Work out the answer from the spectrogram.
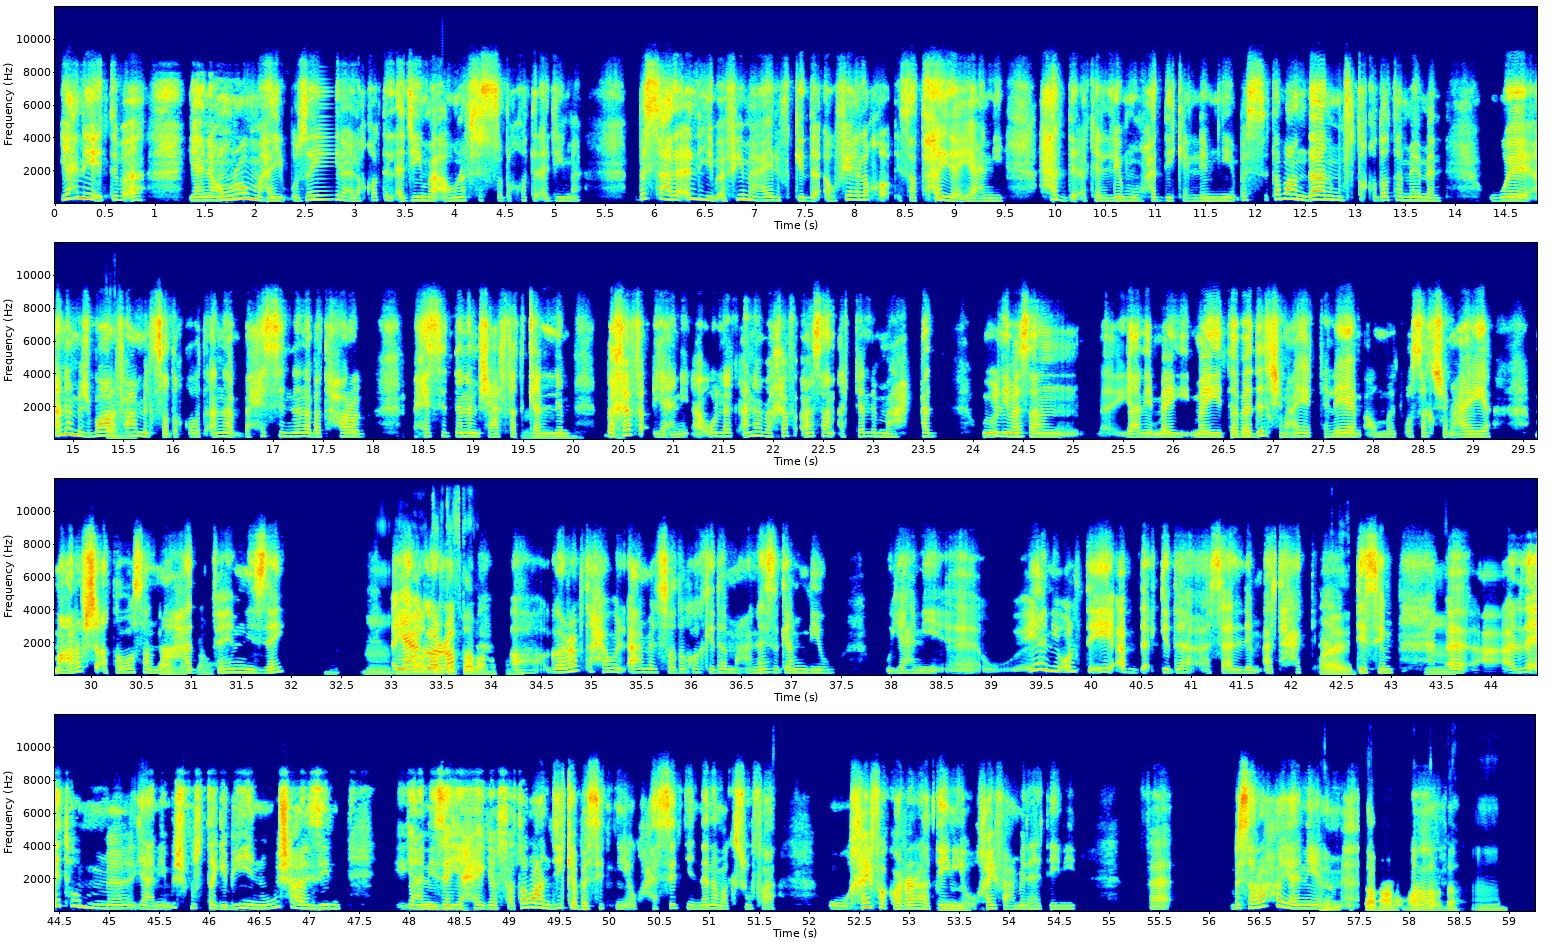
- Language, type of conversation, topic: Arabic, advice, إزاي بتتعامل مع صعوبة تكوين صحاب جداد بعد ما تنقلّت أو حصل تغيير في حياتك؟
- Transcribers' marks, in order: none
